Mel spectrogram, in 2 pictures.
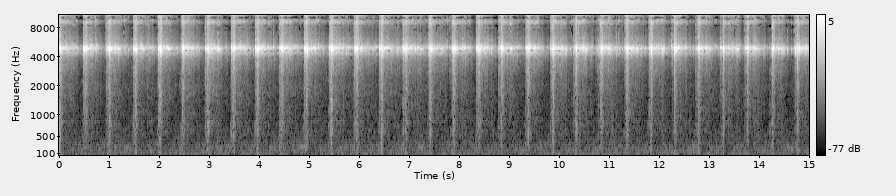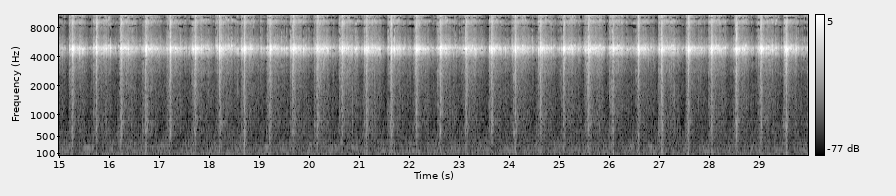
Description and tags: Sleighbells On Beat Phase Corrected
Stereo (large diaphragm condenser (SCM900) and dynamic (SM58) with slight phase adjustment. 122 bpm with tempo embedded with file from Presonus Studio One. Single 'beat' of the bells on tempo.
